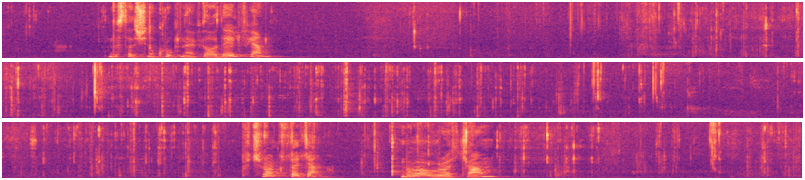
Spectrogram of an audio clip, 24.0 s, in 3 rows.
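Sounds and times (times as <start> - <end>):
chewing with mouth clicks: 4.1 - 18.8, 19.6 - 24.0.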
